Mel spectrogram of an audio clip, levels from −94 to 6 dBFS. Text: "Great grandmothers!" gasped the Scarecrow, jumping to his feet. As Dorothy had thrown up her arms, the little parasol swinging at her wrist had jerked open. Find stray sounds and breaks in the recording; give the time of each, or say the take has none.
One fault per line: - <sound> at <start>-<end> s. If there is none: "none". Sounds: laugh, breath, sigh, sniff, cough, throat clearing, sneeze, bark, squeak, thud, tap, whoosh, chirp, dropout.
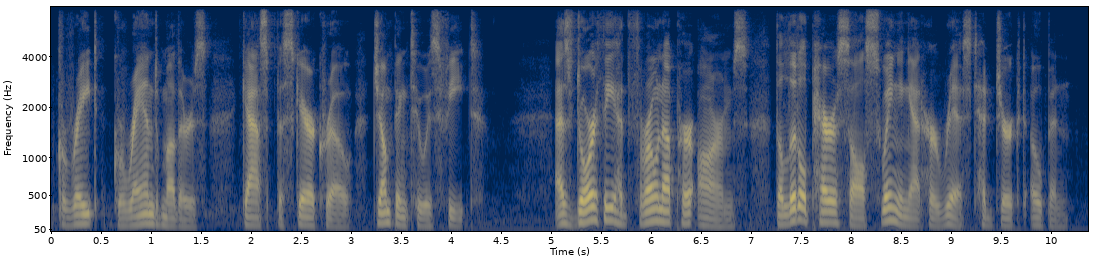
none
